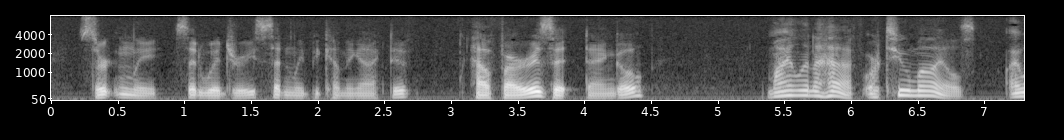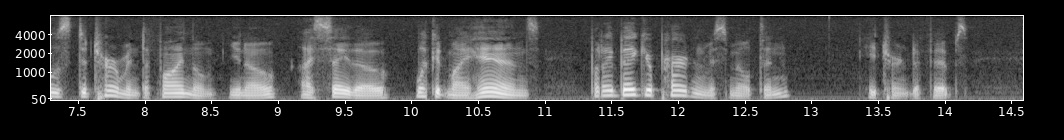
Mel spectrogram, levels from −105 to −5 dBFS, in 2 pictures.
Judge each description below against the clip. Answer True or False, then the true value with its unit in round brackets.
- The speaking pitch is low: True (100 Hz)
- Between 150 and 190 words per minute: True (180 wpm)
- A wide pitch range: True (8.7 semitones)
